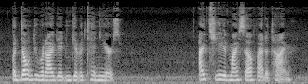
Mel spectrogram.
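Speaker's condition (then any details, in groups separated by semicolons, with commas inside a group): Cerebral palsy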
